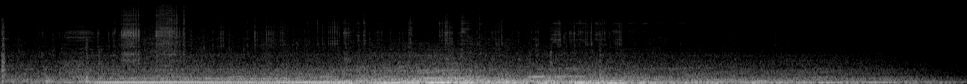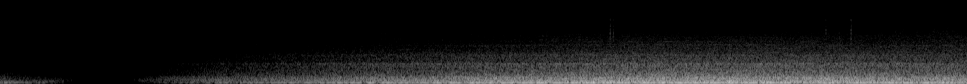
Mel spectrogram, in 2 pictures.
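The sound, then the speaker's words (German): A car drives on the way to a bank, its steady rumbling engine and road noise loud at first, thinning to a brief silence midway, then building back to a constant drone; no voices. “Also bitte, dann fahren wir zur Commerzbank.”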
